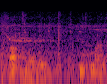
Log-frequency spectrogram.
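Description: Long-tailed macaque calls: a thin, high squeal falling in pitch at the start, and short low grunts, one just after the start and another near the end, with a sharp click in between.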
